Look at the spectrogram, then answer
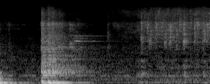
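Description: Tap water suddenly gushes into a kitchen sink as something is rinsed, first a loud splashing burst, then a steadier hissing stream that drops back and swells again.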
